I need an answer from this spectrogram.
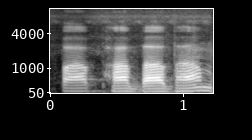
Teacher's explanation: प, फ, ब, भ, म ये सभी ओष्ठ से उच्चारित किया जाता है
